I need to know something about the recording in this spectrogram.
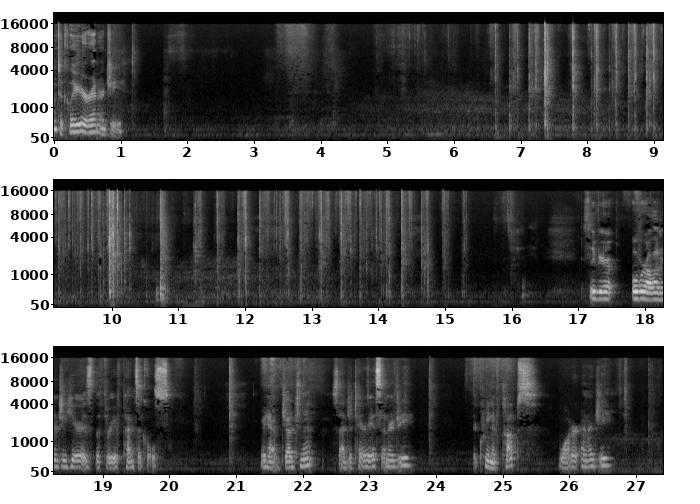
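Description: Playing cards slap and slide softly on a wooden table.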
